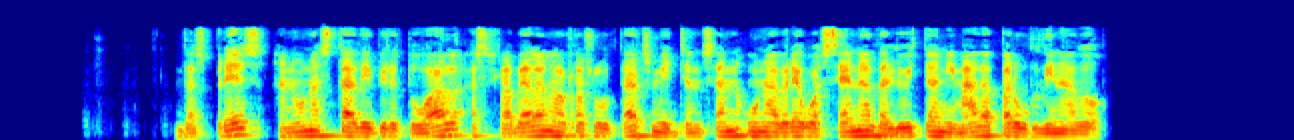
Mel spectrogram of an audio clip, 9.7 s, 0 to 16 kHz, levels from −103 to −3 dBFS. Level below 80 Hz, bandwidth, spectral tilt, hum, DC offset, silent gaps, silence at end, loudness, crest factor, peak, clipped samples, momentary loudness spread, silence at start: -54 dBFS; 7.8 kHz; -5.5 dB/octave; none; under 0.1%; none; 1.45 s; -20 LUFS; 18 dB; -2 dBFS; under 0.1%; 8 LU; 1.3 s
